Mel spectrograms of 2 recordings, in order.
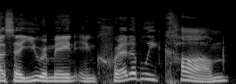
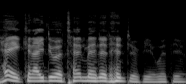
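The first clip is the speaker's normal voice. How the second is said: normal talking voice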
